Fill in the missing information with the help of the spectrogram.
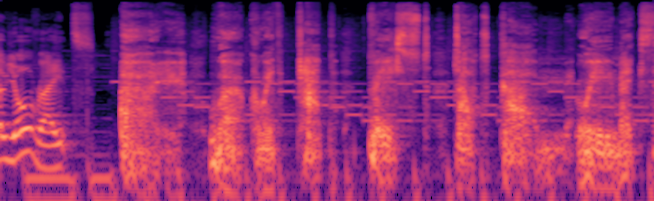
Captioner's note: demonic beast voice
